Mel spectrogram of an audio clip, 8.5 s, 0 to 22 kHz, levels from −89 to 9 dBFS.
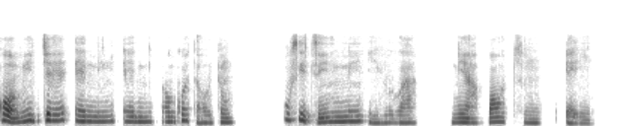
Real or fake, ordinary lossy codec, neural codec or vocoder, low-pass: fake; MP3, 64 kbps; codec, 24 kHz, 6 kbps, HILCodec; 7.2 kHz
